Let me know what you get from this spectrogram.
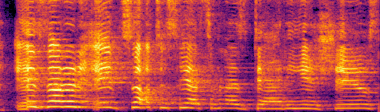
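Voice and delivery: very high-pitched mimicked interjection; mocking imitation. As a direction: put on a high voice to mock a bystander's question. Mimics Jennifer chiming in from background.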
